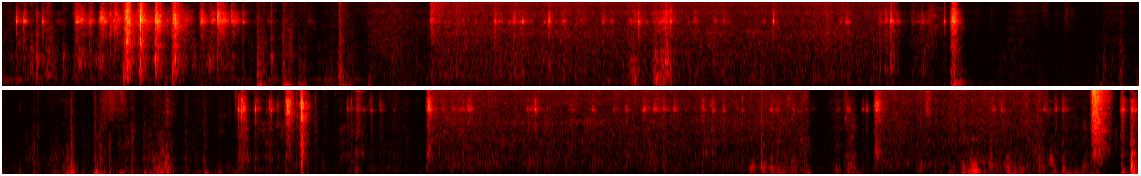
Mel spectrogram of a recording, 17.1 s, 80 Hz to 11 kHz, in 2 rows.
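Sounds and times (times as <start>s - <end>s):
plastic vent parts rattling: 0.0s - 2.5s, 8.4s - 11.6s
water spray hissing: 11.8s - 16.9s.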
